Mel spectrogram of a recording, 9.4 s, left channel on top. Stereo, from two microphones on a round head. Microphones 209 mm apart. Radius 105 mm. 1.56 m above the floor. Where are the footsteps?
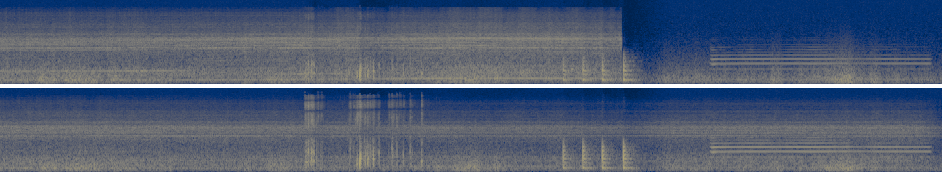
50° right (ahead or behind).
